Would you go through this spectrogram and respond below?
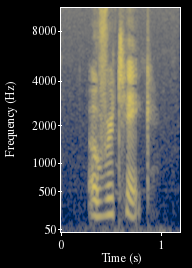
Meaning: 1. To pass a slower moving object or entity (on the side closest to oncoming traffic) 2. To become greater than something else in quantity, worth, etc
- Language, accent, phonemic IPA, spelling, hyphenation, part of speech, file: English, US, /oʊ̯vɚˈteɪ̯k/, overtake, o‧ver‧take, verb, En-us-overtake.ogg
